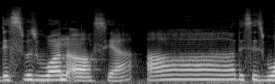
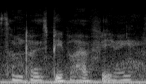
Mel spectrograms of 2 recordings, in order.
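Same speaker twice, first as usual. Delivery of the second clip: whispering; 6 dB quieter than usual. Real, not acted. Teacher aside to class.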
